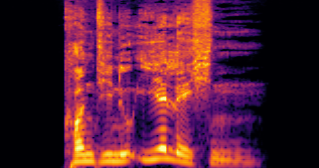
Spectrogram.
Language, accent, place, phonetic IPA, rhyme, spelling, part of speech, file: German, Germany, Berlin, [kɔntinuˈʔiːɐ̯lɪçn̩], -iːɐ̯lɪçn̩, kontinuierlichen, adjective, De-kontinuierlichen.ogg
- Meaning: inflection of kontinuierlich: 1. strong genitive masculine/neuter singular 2. weak/mixed genitive/dative all-gender singular 3. strong/weak/mixed accusative masculine singular 4. strong dative plural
